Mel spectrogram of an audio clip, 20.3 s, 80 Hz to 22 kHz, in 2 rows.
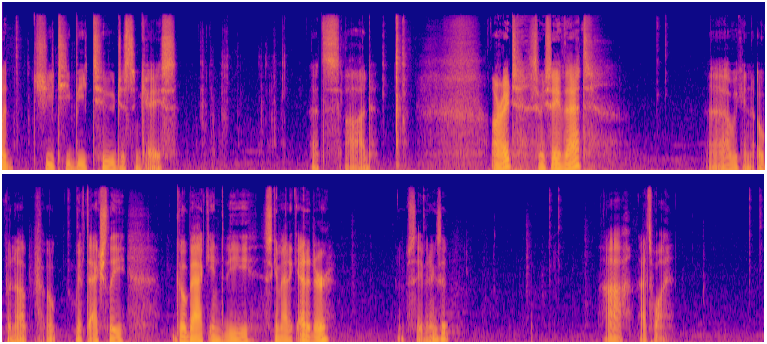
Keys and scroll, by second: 2.0 shift+g, 2.2 shift+t, 2.8 shift+b, 3.5 2, 5.3 Return.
